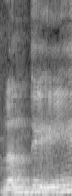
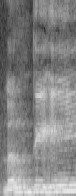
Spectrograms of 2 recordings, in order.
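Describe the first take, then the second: Both takes have the same delivery.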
